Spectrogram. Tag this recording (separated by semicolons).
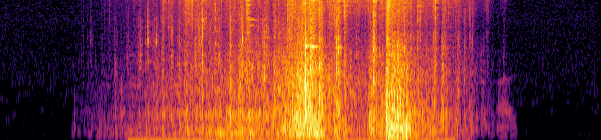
approach; bicycle; chain; click; downhill; freewheel; jump; park; pedaling; ride; rider; street; wheel; whirr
